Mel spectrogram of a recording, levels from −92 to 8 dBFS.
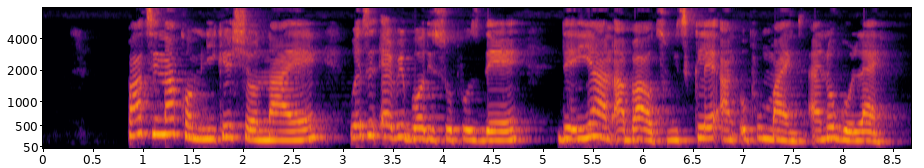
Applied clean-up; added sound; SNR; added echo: none; none; none; reverberation time 0.3 s.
